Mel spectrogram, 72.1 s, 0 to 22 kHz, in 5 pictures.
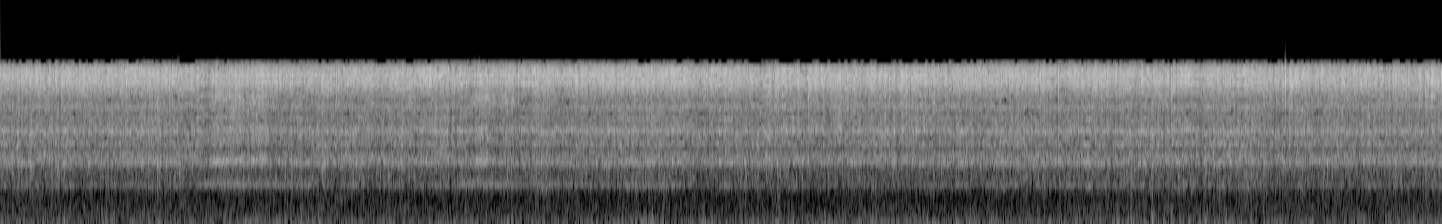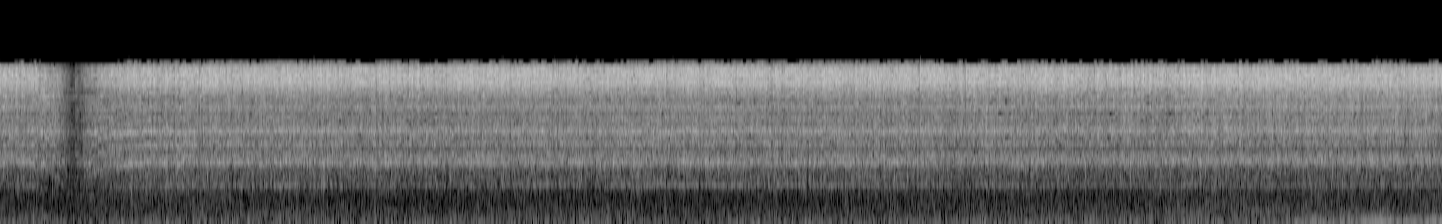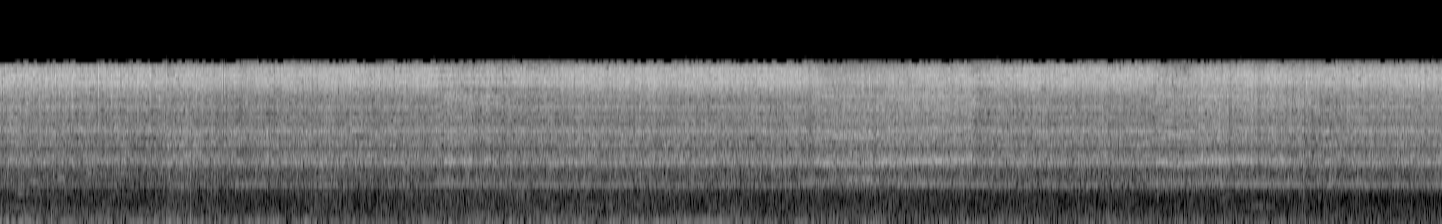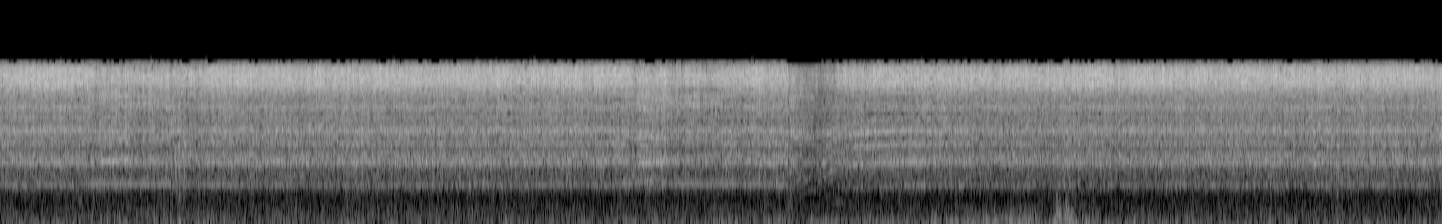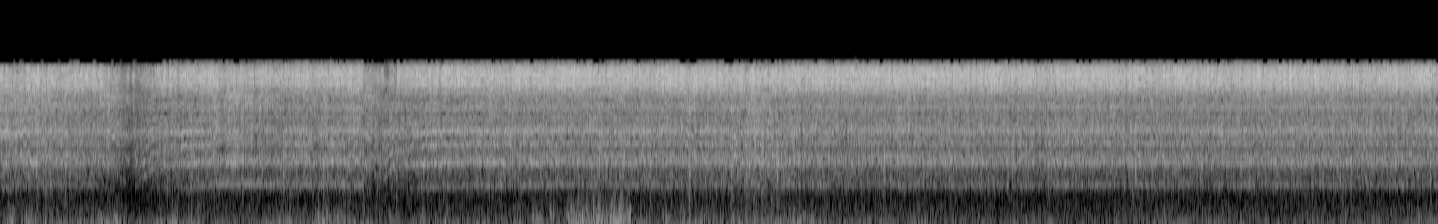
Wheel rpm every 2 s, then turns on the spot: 160, 160, 160, 160, 160, 160, 160, 110, 160, 160, 160, 160, 160, 160, 160, 160, 160, 160, 160, 160, 160, 160, 160, 160, 160, 150, 150, 160, 160, 140, 150, 150, 160, 160, 160, 160.
none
